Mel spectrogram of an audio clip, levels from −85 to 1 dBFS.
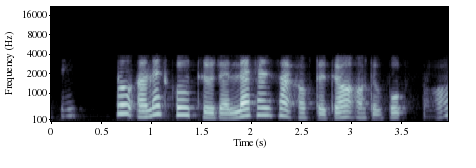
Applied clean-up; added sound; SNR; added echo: neural mask model DeepFilterNet 3.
